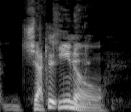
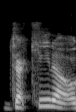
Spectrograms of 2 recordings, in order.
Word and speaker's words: Giacchino: Giacchino. Giacchino.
